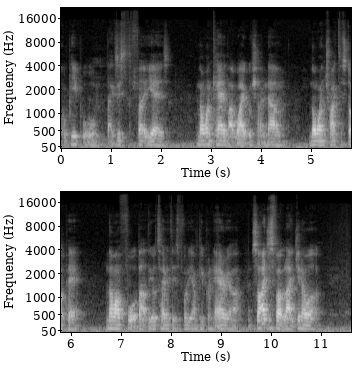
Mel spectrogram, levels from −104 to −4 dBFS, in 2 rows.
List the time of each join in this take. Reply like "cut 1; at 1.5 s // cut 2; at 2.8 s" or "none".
cut 1; at 9.6 s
